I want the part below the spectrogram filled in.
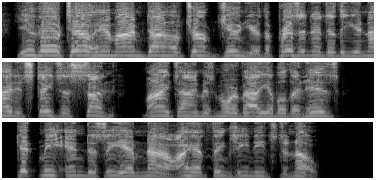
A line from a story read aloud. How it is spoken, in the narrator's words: screamed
